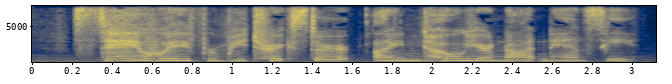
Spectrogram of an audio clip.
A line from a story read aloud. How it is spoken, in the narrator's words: shouted Bernard with his fists up in warning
